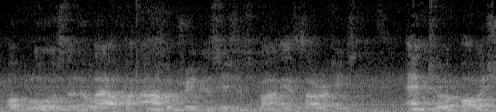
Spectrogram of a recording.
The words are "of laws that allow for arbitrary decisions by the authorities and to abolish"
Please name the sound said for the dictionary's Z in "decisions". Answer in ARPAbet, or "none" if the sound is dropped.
Z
